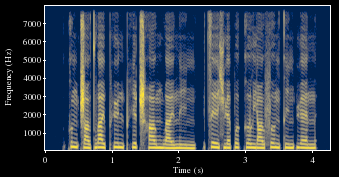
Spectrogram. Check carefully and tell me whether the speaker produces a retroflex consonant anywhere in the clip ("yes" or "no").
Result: yes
